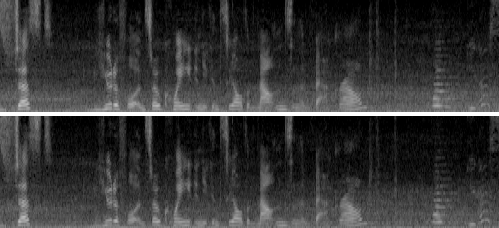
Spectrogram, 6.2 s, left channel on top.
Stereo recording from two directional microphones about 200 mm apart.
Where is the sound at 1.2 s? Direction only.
30° left (ahead or behind); by 4.5 s 15° left (ahead or behind).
